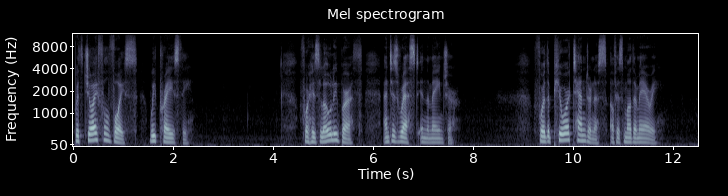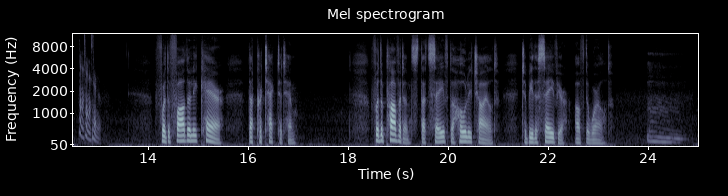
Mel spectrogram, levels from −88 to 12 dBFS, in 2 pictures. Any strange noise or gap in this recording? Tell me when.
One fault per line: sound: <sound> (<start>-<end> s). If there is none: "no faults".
sound: chirp (12.6-13.1 s)
sound: sigh (24.0-24.9 s)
